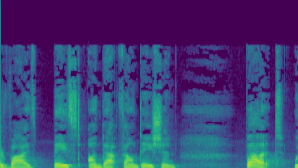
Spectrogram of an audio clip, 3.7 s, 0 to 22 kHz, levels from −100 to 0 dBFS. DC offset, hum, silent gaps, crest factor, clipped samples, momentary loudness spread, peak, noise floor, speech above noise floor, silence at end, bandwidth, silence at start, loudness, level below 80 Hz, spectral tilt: under 0.1%; none; none; 16 dB; under 0.1%; 11 LU; -4 dBFS; -47 dBFS; 28 dB; 0 s; 16.5 kHz; 0 s; -20 LUFS; -58 dBFS; -5 dB/octave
